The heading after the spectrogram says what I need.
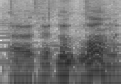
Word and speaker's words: Long: That's Long. It sounds like a kind of Vietnamese pronunciation of Long.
